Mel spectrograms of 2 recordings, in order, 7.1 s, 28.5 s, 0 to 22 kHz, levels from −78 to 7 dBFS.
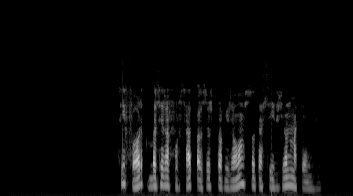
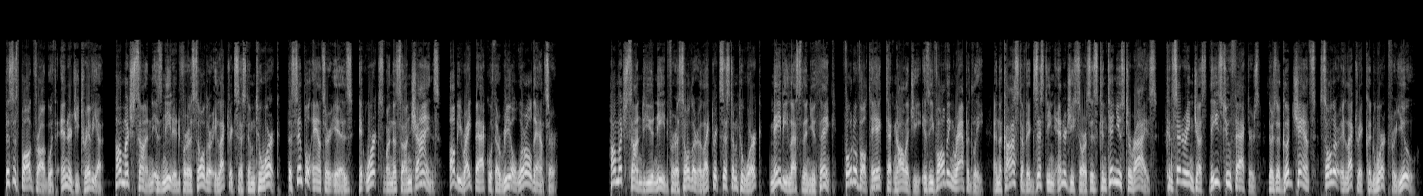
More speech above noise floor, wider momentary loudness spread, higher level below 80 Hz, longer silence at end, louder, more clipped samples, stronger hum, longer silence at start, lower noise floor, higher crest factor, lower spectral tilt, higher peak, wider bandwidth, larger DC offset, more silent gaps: second, 53 dB vs over 79 dB; first, 14 LU vs 6 LU; second, -72 dBFS vs -32 dBFS; first, 0.85 s vs 0.2 s; second, -27 LUFS vs -12 LUFS; second, under 0.1% vs 0.5%; neither; first, 2.4 s vs 0.1 s; second, -79 dBFS vs under -90 dBFS; first, 22 dB vs 12 dB; first, -9 dB/octave vs -5.5 dB/octave; second, -8 dBFS vs 0 dBFS; second, 5.2 kHz vs 11 kHz; neither; second, none vs 11.18-12.12 s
